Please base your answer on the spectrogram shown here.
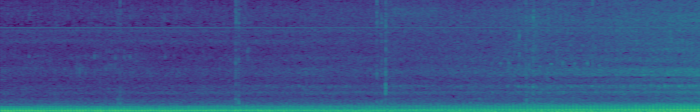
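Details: Constant droning engine noise like an idling motorcycle, with a few faint clicks and no animal voice.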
